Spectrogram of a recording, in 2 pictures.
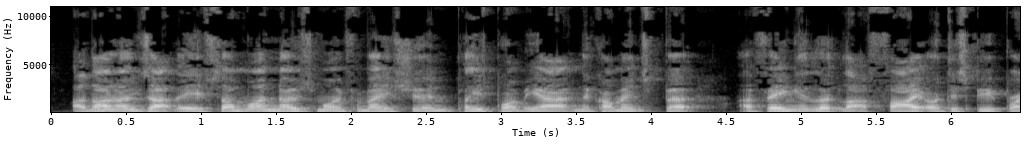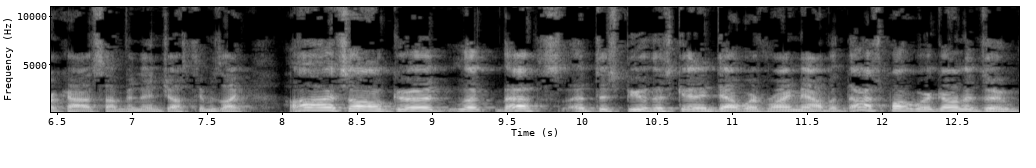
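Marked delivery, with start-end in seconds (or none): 8.0-12.9 put-on poor American accent, pitched up higher. Retelling what Justin said when the show was stopped: bad American accent imitating Justin. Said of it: "excuse my bad American accent".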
